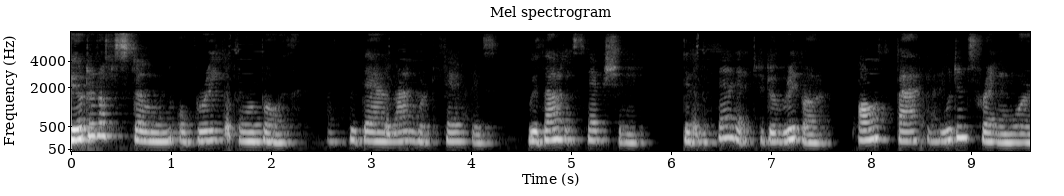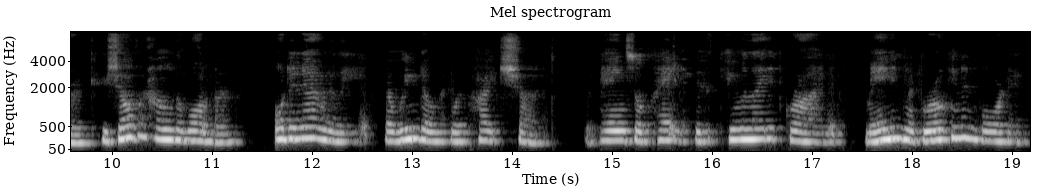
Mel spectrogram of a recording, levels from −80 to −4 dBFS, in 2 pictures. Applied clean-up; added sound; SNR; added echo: neural mask model DeepFilterNet 3.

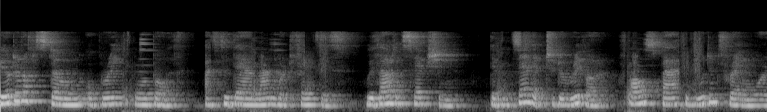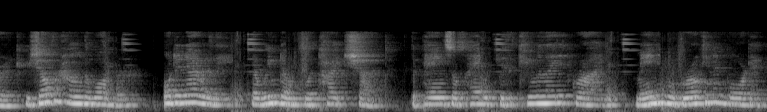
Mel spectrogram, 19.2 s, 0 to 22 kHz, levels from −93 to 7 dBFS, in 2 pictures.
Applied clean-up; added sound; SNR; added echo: neural separator model SepFormer DNS4.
